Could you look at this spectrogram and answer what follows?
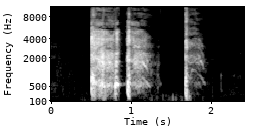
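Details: A person coughs while talking outdoors and filming flowers, having said they expected to start coughing once they began talking: three harsh, dry coughs, the first two close together and the third after a brief pause.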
